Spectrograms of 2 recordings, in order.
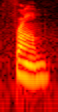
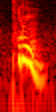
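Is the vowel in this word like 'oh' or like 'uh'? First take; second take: uh; oh. First: The vowel is an open 'uh' sound. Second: The vowel is a rounded 'oh' sound. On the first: "실제 발음은 이 O가 어에 더 가깝게 발음이 나서요" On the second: "한국식으로는 from 이렇게 주로 표기하는데"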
